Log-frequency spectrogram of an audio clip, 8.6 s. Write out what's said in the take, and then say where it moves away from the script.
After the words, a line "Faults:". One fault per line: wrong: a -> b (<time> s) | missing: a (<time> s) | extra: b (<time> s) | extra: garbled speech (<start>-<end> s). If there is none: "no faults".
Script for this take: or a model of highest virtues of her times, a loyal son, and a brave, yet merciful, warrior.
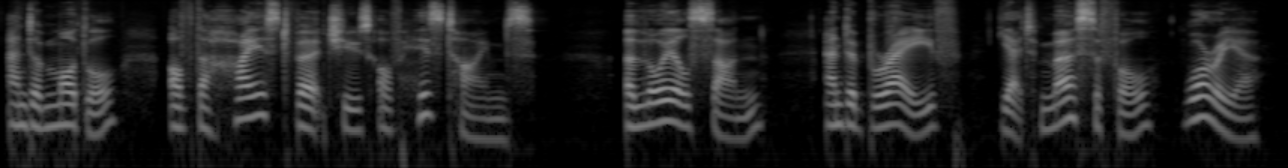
and a model of the highest virtues of his times, a loyal son, and a brave, yet merciful, warrior.
Faults:
wrong: or -> and (0.1 s)
extra: the (1.3 s)
wrong: her -> his (2.7 s)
